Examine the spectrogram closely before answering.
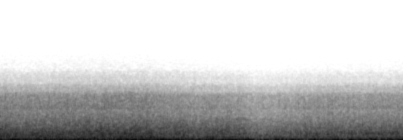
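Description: Waterfall: falling water rushing in a steady, dense hiss with a deep rumble underneath, unchanging throughout.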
